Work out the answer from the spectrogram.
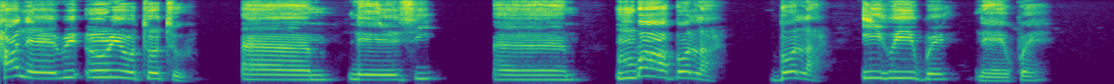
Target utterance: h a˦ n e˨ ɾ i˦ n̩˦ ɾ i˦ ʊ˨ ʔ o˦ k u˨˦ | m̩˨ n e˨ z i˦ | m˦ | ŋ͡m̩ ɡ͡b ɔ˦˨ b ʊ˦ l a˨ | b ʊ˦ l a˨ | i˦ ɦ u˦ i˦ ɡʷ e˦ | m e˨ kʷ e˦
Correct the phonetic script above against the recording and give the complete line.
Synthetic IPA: h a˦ n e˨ ɾ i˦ n̩˦ ɾ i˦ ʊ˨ t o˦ t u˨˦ | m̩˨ n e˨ z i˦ | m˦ | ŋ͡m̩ ɡ͡b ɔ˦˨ b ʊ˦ l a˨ | b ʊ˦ l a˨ | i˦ ɦ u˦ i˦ ɡʷ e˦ | n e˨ kʷ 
